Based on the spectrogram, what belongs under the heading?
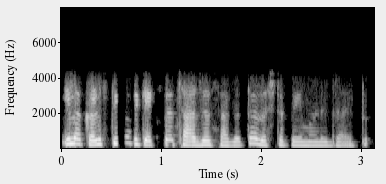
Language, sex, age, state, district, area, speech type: Kannada, female, 18-30, Karnataka, Vijayanagara, rural, conversation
